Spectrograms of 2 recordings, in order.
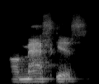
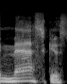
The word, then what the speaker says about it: Mascis: Is that how you pronounce his last name? Mascis. Jay Mascis, just like it's written.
